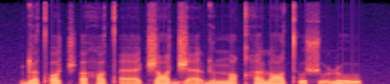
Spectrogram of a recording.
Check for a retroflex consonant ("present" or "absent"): present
